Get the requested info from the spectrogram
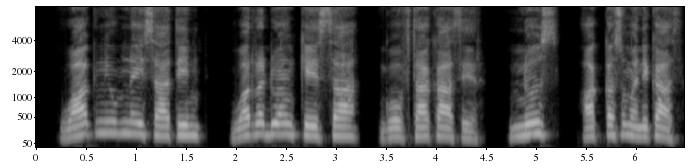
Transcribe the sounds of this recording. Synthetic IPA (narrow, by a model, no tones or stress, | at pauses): waːkʼnɪʊmnɐɪsaːt̪iːn | wɐrːɐd̪ʊʔɐŋke̞ːsːaː | ɡo̞ːft̪aːkaːse̞ːɾɐ̥ | nʊs | ɐkːɐs̬ʊmɐnɪkaːsɐ̥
